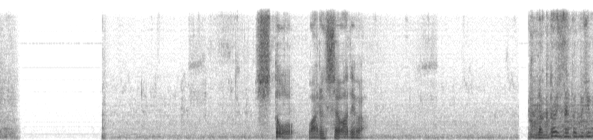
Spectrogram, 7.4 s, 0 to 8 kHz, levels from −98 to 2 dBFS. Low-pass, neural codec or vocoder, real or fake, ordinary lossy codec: 7.2 kHz; vocoder, 22.05 kHz, 80 mel bands, HiFi-GAN; fake; none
